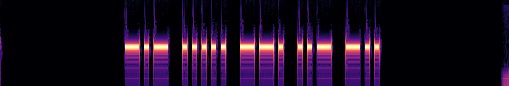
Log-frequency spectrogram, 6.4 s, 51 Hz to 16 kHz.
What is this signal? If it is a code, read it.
Morse code, heard as a keyed tone, about 25 wpm, 700 Hz. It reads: K5GUD
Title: Speed Racing - USA 1x3 Call Signs 20wpm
